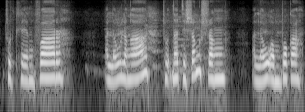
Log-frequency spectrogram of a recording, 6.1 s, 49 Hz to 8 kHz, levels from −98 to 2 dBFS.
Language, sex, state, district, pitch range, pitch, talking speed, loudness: Mizo, female, Mizoram, Aizawl, 215-240 Hz, 225 Hz, 135 wpm, -17 LUFS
